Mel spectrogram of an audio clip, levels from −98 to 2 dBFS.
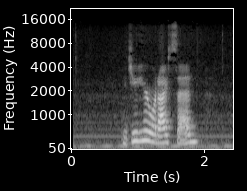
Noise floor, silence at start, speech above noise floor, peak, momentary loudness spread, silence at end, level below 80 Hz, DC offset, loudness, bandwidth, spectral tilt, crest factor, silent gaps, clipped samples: -47 dBFS; 0.25 s; 25 dB; -4 dBFS; 16 LU; 0.05 s; -54 dBFS; under 0.1%; -22 LUFS; 14 kHz; -6 dB/octave; 20 dB; none; under 0.1%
